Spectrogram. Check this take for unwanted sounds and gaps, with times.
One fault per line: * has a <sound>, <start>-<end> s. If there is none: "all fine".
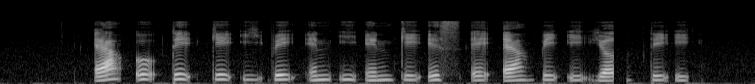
* has a dropout, 6.1-6.3 s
